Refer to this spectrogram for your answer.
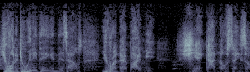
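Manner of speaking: imitated whispering. Retelling a talk with a father about the house: imitating a father whispering. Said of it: "Then why are you whispering?".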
